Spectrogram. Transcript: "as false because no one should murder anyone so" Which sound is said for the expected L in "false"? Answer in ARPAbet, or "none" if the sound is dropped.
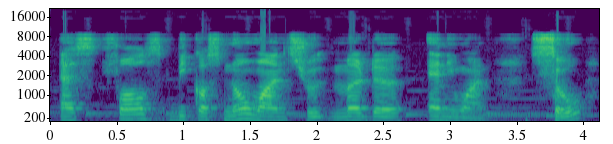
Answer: L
